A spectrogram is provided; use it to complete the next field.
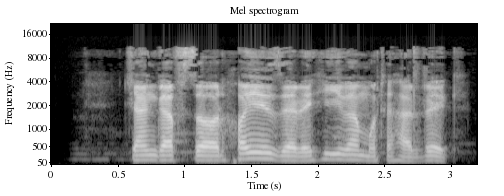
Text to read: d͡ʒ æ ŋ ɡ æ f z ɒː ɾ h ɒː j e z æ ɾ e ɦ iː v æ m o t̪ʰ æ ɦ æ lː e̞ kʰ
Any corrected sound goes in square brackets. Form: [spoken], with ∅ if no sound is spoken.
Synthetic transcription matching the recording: d͡ʒ æ ŋ ɡ æ f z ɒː ɾ h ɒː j e z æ ɾ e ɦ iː v æ m o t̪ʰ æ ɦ æ [rː] e̞ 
